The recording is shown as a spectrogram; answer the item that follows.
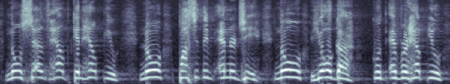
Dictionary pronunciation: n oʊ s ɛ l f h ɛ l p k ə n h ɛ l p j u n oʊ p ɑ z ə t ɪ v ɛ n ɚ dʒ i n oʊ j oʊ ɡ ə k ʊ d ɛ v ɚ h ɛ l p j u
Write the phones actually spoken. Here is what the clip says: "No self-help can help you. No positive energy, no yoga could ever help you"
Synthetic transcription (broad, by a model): n oʊ s ɛ l f h ɛ l p k ə n h ɛ l p j u n oʊ p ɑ s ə t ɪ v ɛ n ɚ dʒ i n oʊ j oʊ ɡ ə k ʊ d ɛ v ɚ h ɛ l p j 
